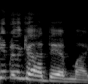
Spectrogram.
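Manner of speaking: barked yell, pitch going up. Recounting a wrestling match, acting out a wrestler yelling for a mic: retelling a yell. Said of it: "he's like yelling for a mic".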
